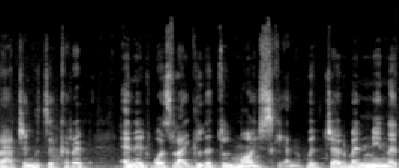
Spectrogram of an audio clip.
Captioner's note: german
